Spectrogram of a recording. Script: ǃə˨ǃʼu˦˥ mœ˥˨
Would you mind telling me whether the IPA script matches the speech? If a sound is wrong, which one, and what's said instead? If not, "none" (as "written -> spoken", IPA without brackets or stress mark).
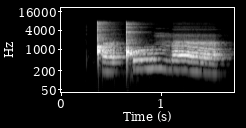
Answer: none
